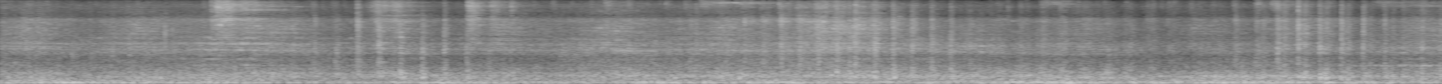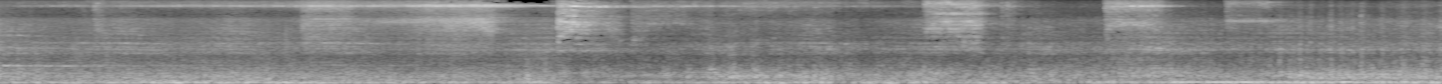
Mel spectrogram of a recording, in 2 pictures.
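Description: Double-stack container freight cars rolling past close by: a steady, loud rumble of wheels on the rails with rapid clicking over the joints. A thin high squeal from the wheels runs for several seconds in the middle and comes again briefly near the end.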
